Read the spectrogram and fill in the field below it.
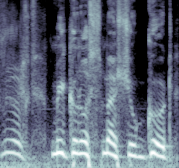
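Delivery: threatening ogre. Acted. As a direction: threaten like a dim brute.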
